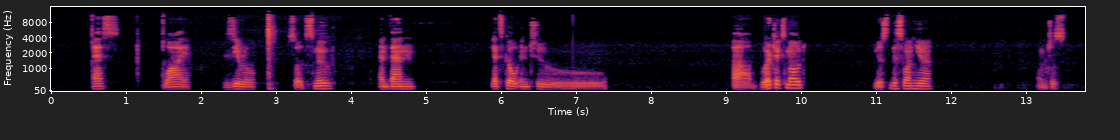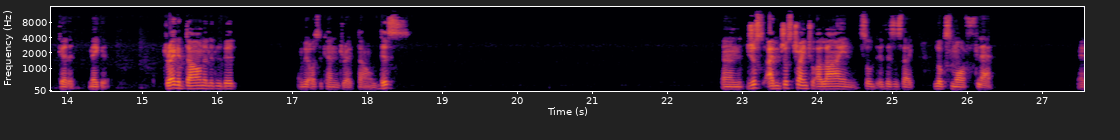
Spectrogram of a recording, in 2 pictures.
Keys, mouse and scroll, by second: 1.2 s, 9.8 click, 10.4-11.3 scroll up 2, 11.3 scroll up 1, 11.3 click, 12.7 g, 18.0 click, 18.8 g, 23.2 click, 24.1 g.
